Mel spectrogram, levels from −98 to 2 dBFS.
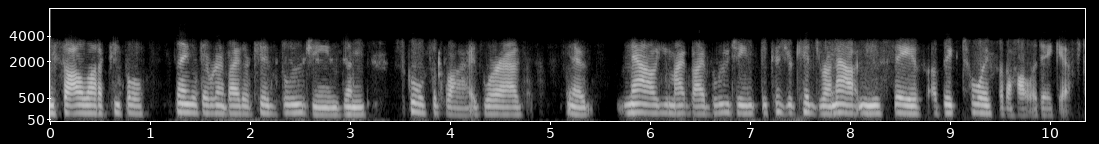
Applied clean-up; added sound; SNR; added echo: neural mask model Resemble Enhance denoiser.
